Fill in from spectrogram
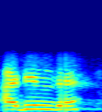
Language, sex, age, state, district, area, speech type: Kannada, female, 18-30, Karnataka, Mandya, rural, conversation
